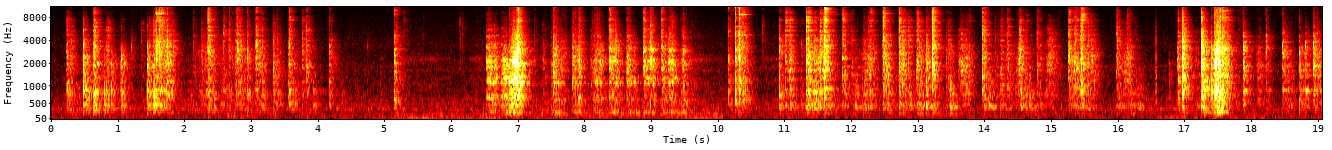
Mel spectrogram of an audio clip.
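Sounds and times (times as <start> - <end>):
screws and nuts clinking on metal: 10.2 - 19.0.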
